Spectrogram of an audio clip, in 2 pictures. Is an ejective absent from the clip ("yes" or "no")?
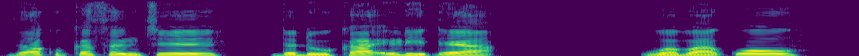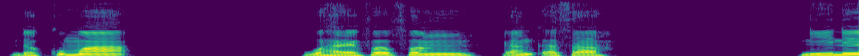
no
